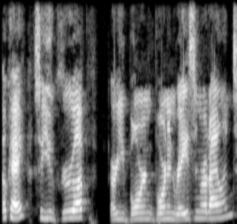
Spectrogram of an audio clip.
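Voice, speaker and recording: A woman's voice: on the high side, normal speed. A woman hosting a podcast interview, talking casually with many fillers like "like" and "you know". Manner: chatty, warm filler-heavy, lots of "like". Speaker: podcast host.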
